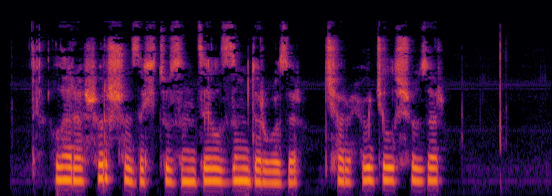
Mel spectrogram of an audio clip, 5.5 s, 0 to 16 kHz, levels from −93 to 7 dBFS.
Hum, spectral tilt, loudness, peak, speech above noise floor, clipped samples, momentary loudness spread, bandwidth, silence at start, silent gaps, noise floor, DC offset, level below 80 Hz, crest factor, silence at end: none; -4 dB/octave; -24 LUFS; -10 dBFS; 43 dB; under 0.1%; 8 LU; 11 kHz; 0.3 s; none; -67 dBFS; under 0.1%; -72 dBFS; 16 dB; 1.1 s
